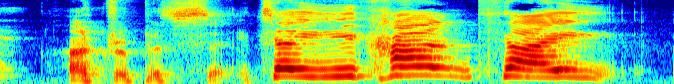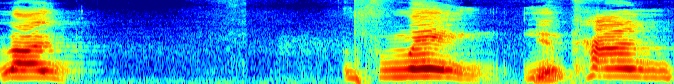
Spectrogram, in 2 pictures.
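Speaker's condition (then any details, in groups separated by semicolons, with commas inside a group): Disability affecting speech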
